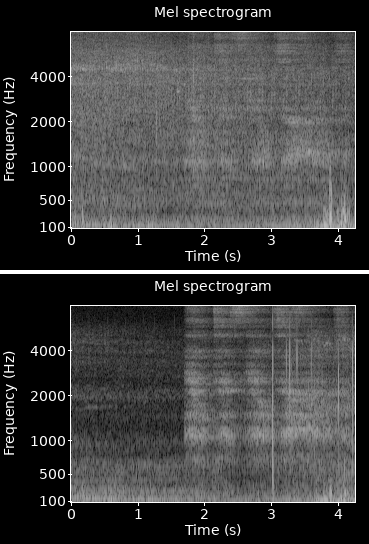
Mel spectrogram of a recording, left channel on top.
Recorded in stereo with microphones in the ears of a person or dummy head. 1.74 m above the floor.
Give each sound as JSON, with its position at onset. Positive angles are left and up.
{"t": 1.7, "sound": "whispering", "side_deg": -15, "distance_m": 0.5}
